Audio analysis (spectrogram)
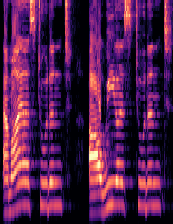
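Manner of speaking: very slow, rising question on student. Shown as a demonstration. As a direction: stretch it out and lift the end. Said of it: "question tone में पूछो". (धीरे-धीरे, आखिर में ऊपर जाती tone)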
